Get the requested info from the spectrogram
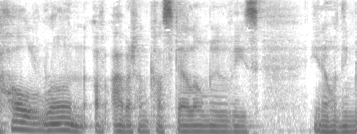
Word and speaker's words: Costello: Abbott and Costello, or if you want to go for the Irish pronunciation, Abbott and Costello.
